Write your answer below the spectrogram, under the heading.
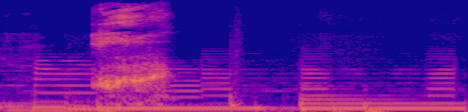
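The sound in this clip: A person with phlegm in the throat clears it once in a brief, rasping burst over a steady low hum.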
